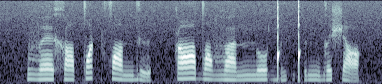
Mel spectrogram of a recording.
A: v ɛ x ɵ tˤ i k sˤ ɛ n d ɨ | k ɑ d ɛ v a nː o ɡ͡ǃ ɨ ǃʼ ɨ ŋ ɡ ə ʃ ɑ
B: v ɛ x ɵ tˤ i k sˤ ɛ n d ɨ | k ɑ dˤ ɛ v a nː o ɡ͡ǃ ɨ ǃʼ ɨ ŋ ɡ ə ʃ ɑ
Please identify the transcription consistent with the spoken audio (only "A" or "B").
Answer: B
